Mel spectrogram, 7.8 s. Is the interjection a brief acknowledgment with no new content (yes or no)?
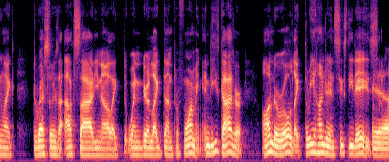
yes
